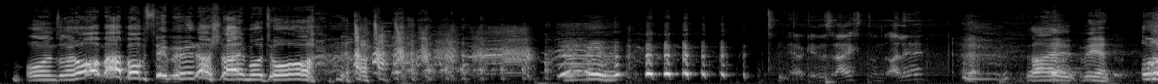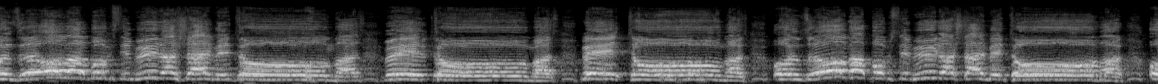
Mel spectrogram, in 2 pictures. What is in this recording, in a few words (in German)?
Motorrad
